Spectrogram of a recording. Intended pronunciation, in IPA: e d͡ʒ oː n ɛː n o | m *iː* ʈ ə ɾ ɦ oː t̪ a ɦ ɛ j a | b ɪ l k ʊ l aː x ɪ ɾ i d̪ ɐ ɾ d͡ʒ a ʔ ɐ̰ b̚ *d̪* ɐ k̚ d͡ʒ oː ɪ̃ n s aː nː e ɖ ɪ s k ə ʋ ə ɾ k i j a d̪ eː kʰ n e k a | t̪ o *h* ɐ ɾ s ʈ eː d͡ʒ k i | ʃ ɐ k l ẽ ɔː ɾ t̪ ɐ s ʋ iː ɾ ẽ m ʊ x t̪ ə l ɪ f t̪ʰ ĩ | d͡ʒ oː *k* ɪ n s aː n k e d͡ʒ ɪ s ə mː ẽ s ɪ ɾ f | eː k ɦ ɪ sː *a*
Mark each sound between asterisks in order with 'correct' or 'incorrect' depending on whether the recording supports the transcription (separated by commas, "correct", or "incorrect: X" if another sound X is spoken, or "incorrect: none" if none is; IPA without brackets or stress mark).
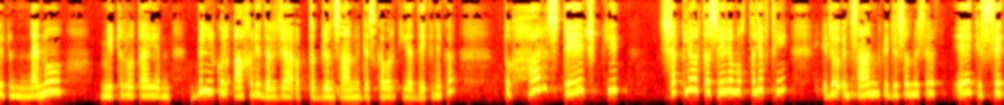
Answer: correct, incorrect: t̪, correct, incorrect: ʔ, incorrect: e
